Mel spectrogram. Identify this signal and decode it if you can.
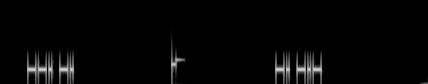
Morse code, heard as a keyed tone, about 46 wpm, 700 Hz. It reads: GN NK
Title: Multi-letter Phonemes Quick Fire 45wpm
